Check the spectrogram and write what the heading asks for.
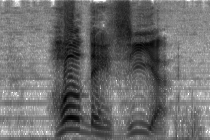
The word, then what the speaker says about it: Rhodesia: É necessário recordar que o crânio de Rhodesia, ou Rodésia, assim como você queira pronunciar, um dos mais antigos achados antropológicos, ele exibe dentes com cárie.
